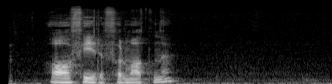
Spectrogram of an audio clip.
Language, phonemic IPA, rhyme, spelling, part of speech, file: Norwegian Bokmål, /ˈɑːfiːrəfɔrmɑːtənə/, -ənə, A4-formatene, noun, NB - Pronunciation of Norwegian Bokmål «A4-formatene».ogg
- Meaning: definite plural of A4-format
